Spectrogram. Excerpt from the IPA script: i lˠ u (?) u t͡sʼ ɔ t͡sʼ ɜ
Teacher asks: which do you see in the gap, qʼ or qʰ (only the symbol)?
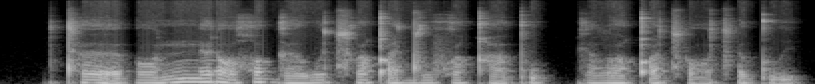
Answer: qʼ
